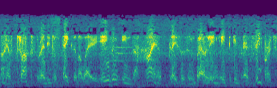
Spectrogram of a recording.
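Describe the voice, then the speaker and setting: Low-voiced German commando officer. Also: male voice, big pitch swings, normal speed. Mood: purposeful, confiding. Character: brisk, confident German commando officer on secret mission. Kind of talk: old-time radio drama acting. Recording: muffled, noisy vintage radio recording.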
